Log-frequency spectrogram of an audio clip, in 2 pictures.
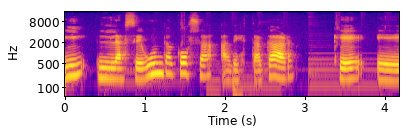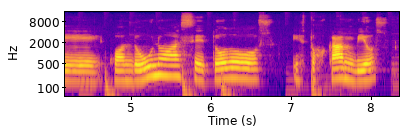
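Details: Stuttering in an adult Argentine woman speaking Spanish.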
